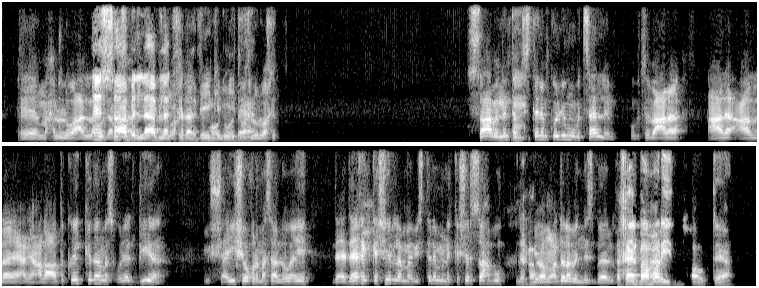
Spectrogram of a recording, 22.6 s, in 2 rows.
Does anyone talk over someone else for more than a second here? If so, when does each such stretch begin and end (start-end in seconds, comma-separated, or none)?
1.4-3.8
